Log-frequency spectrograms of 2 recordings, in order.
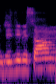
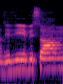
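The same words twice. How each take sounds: Both takes have the same delivery.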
